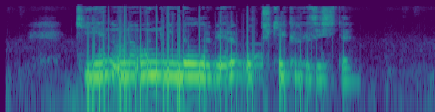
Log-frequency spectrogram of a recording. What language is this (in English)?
Uzbek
